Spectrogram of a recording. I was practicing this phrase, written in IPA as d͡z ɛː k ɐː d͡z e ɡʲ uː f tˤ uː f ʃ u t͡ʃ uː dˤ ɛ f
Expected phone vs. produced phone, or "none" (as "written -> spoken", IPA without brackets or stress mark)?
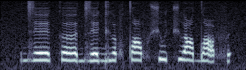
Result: e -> ɛ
